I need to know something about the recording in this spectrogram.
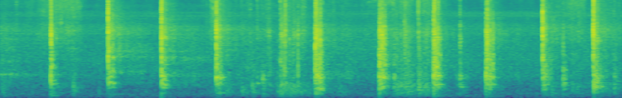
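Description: Repeated sharp strikes of a machete on bamboo poles, roughly one every three-quarters of a second, each with a brief hollow ring, with lighter knocks of poles against each other in between.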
